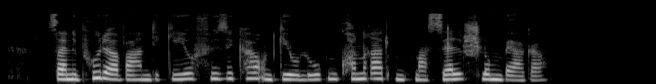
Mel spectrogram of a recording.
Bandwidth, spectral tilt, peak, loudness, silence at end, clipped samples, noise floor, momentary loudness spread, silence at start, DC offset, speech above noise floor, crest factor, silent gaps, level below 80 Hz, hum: 11.5 kHz; -5 dB/octave; -6 dBFS; -25 LUFS; 1.1 s; under 0.1%; -79 dBFS; 9 LU; 0.5 s; under 0.1%; 55 dB; 20 dB; none; -78 dBFS; none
